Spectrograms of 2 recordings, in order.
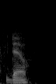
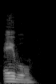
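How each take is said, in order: First: "Adele" said as uh-DELL, with a D; wrong name. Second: "Abel" said as AY-bel, with a B; names him "Abel", AY-bel, not Adele; corrected name. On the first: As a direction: repeats the slip "Adele", uh-DELL. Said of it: "The fuck?". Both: Real, not acted.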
